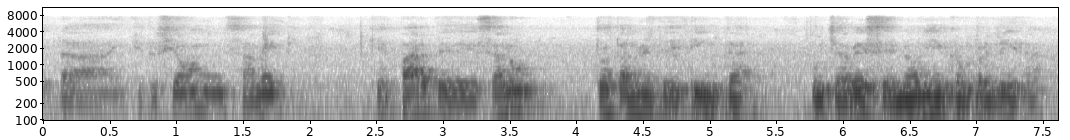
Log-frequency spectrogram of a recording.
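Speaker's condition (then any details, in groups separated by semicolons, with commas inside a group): No condition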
